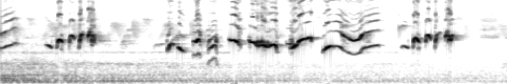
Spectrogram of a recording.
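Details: Kacer lure song to trigger magpie-robins into singing: loud, varied phrase of fluty whistles, looping up-and-down slurs and quick chips, with low background noise.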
